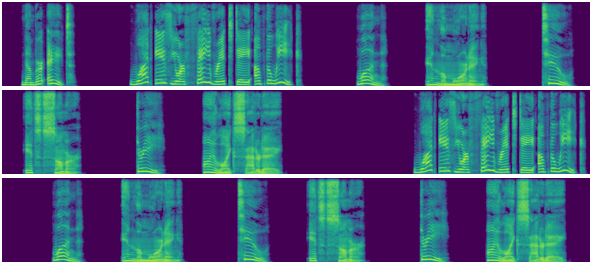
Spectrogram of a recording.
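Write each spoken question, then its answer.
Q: What is your favorite day of the week?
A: 3: I like Saturday.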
